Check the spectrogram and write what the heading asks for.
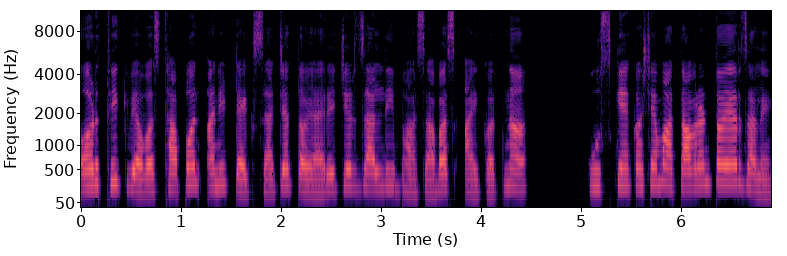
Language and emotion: Goan Konkani, disgusted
